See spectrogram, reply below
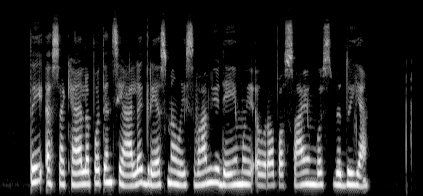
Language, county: Lithuanian, Utena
